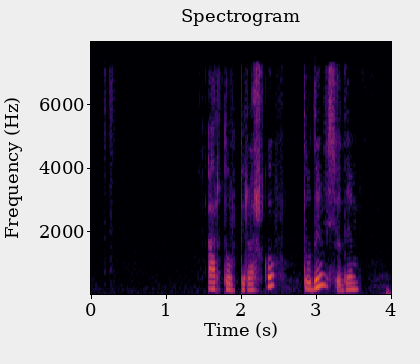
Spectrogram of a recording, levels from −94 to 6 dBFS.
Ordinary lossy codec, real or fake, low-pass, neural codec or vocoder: AAC, 32 kbps; real; 7.2 kHz; none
